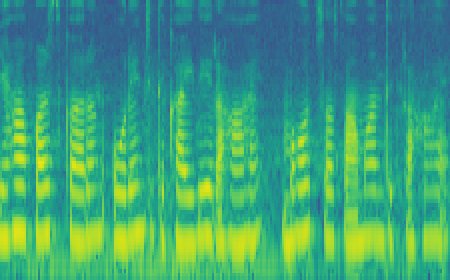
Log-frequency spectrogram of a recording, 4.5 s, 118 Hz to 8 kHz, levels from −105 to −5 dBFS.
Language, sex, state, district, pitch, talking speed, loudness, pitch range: Hindi, female, Chhattisgarh, Bastar, 225 Hz, 215 wpm, -17 LUFS, 220-235 Hz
